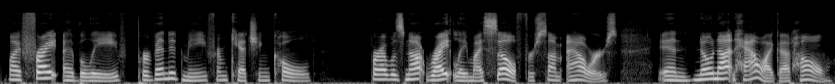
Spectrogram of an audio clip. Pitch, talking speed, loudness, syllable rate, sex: 200 Hz, 180 wpm, -18 LUFS, 4.5 syllables/s, female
